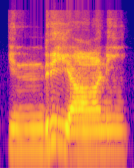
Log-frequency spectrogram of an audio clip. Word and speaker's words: ഇന്ദ്രിയാണി: മതി ഇന്ദ്രി അത്രയേ വേണം ഇന്ദ്രിയാണി ആ ഉച്ചാരണം നോക്കിയാൽ മനസ്സിലാകും ഇന്ദ്രിയാണി ഇന്ദ്രിയാണി ആ വ്യത്യാസം ശീലിക്കണം ഇന്ദ്രിയാണി വിഷയാത് വിഷയാത്ത് എന്നുണ്ടെങ്കിലും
